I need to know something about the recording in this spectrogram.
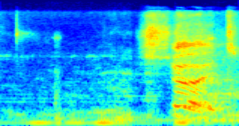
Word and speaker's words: should: should, I'm not sure. should. Remember that this L here is not pronounced, so we say should, should, okay, good.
